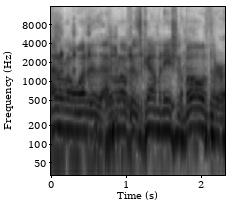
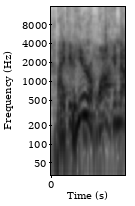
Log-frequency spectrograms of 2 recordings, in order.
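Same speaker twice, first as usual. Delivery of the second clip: ordinary talk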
